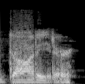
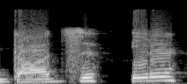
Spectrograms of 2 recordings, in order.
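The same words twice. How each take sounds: First: "God Eater" with no S after "God"; God without the S. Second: "God's Eater" with the S on "God's" sounded; "God's", then "Eater" apart, final S clearly voiced. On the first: Showing friends the game's pronunciation, "God Eater" without an S. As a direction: say "God Eater", dropping the possessive S. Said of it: "they always pronounce it just God Eater". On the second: Explaining the spelling to friends, "God's Eater" with its S. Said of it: "it's spelt". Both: Shown as a demonstration.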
